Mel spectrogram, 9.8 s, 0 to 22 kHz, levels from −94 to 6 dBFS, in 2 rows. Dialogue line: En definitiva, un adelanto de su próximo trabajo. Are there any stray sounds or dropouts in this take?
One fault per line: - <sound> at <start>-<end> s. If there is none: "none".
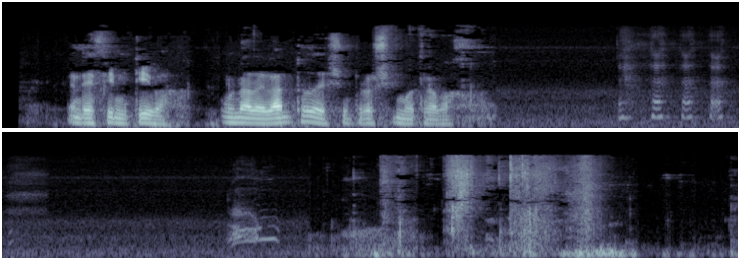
- laugh at 4.1-5.2 s
- bark at 6.4-6.8 s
